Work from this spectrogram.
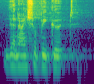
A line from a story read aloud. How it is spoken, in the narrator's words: Victoria quietly replied to them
